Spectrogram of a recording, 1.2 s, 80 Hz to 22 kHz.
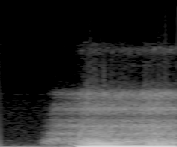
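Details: Adult accidentally recorded while asleep for 47 minutes after filming cats, self-described as snoring funny: a single loud, low, buzzing, almost tonal snore after a brief quiet breath.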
